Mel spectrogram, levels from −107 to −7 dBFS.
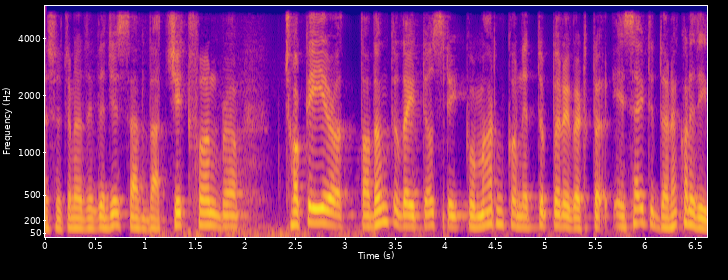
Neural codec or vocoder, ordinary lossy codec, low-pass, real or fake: codec, 16 kHz, 1 kbps, X-Codec, HuBERT features, trained on balanced general audio; none; 5.4 kHz; fake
